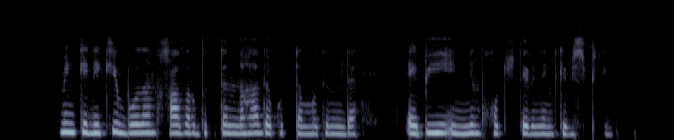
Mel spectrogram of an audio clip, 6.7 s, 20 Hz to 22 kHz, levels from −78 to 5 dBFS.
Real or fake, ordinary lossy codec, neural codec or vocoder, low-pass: fake; Opus, 32 kbps; codec, 16 kHz, 2 kbps, X-Codec, WavLM features, trained on Multilingual LibriSpeech; 7.2 kHz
